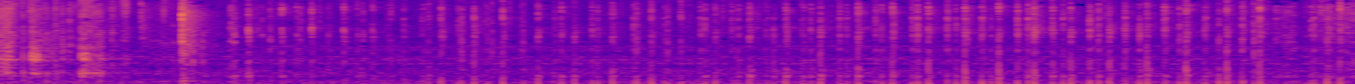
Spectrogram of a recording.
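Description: A hollow, map-print faux leather hard-shell eyeglasses case, held partly open near the mic, is tapped and scratched with long nails. The first two seconds carry softer scratching, then a dense run of quick, irregular taps follows, each short, dry and low-heavy with a hollow thump.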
